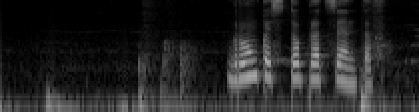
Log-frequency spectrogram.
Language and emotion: Russian, neutral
